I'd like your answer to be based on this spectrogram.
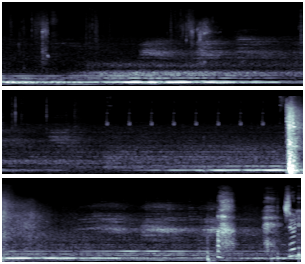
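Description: A single sharp gunshot at a glass bottle in the horror game Until Dawn rings out near the middle, loud and close, between quieter stretches of tonal game ambience, breaths and small movement sounds.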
